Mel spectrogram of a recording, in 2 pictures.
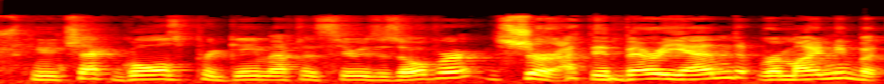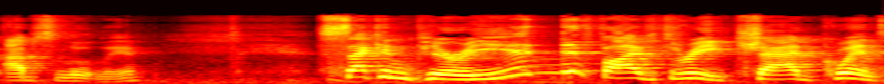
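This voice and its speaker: Against noticeable background noise, a man with a high pitch speaks at a moderate pace in an animated tone with lively intonation. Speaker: gaming streamer. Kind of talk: live gameplay commentary.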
